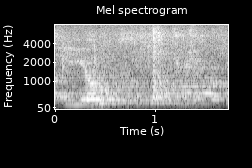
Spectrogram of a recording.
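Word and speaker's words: Thiel: It's Teal College. Anybody know how to spell Teal? T-E-A-L. Close? Not? That's the duck. The teal duck. T-H-I-E-L. Teal College.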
